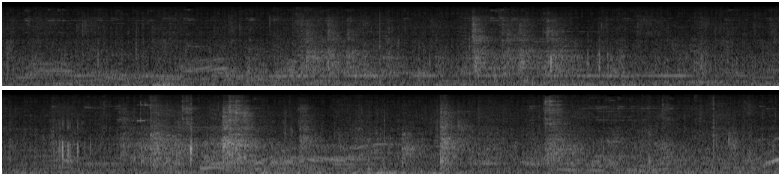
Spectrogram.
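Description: Indistinct chatter of children and adults, with several sharp clicks and knocks scattered through it and a faint steady tone underneath.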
